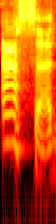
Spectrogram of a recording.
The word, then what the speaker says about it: Asad: Is it Asad? Do I pronounce it right? Fine.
